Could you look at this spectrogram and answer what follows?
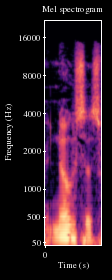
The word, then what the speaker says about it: gnosis: In fact, the word knowledge, is the word Gnostic, comes from the Greek word to know, gnosis with the silent G.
